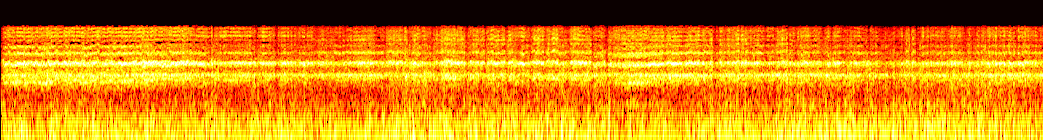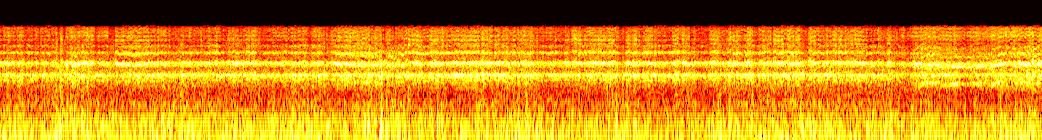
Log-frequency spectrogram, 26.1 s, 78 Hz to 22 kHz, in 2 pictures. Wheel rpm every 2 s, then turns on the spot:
190, 230, 230, 230, 230, 230, 230, 230, 220, 230, 230, 230, 210.
none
